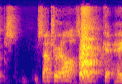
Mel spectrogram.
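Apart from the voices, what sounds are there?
dog barking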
